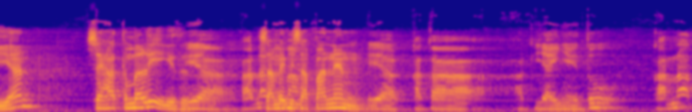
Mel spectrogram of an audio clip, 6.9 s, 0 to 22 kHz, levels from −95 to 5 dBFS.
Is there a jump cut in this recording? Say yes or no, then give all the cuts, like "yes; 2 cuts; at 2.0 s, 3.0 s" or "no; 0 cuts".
no; 0 cuts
